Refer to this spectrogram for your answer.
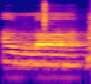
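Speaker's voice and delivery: hushed reply in a teaching role-play; reverent answer. Shown as a demonstration. Answering as the taught child.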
